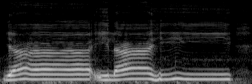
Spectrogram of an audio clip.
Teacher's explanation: لیں گے اغثنی یا الہی یا الف سے پہلے زبر ہے یا مدہ ہے لیکن آگے حمزہ آ رہا ہے اس کی وجہ سے یہاں پہ مد بن گئی تو اس کو ہم 3 سے 4 الف پر کھینچ کے پڑھ لیں گے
